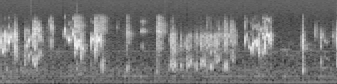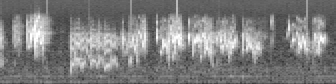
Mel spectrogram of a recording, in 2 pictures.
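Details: Male pet parakeet singing its heart out: a long, continuous chattering warble of scratchy chirps, clicks and squeaky whistles, briefly peaking in a sharp loud note midway.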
